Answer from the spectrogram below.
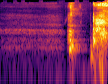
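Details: Person lying in bed with a cold: two sneezes in quick succession, each a sharp explosive burst of air with a brief intake before.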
